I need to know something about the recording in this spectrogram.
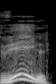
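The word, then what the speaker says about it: Weill: Кстати, заметьте, что я говорю Валь, хотя традиционное российское произношение предлагает Вейль.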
